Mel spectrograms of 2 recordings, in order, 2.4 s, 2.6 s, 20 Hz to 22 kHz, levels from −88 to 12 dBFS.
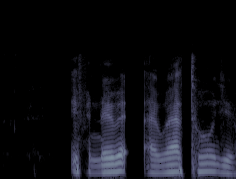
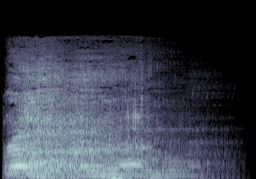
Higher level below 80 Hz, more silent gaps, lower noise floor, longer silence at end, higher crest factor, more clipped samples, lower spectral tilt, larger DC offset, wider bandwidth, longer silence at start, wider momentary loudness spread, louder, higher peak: second, -76 dBFS vs -30 dBFS; first, 1.31-1.43 s, 1.87-1.91 s vs none; first, -80 dBFS vs -48 dBFS; second, 0 s vs 0.55 s; about the same, 20 dB vs 16 dB; neither; first, -7 dB/octave vs -5.5 dB/octave; neither; second, 7.6 kHz vs 11 kHz; first, 0.7 s vs 0.05 s; second, 11 LU vs 20 LU; second, -40 LUFS vs -14 LUFS; second, -22 dBFS vs 0 dBFS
